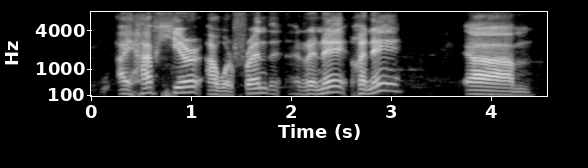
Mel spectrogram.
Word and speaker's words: René Rohner: pronounce your name first so in German it would be Rene Rona Rene Rona okay it's a little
